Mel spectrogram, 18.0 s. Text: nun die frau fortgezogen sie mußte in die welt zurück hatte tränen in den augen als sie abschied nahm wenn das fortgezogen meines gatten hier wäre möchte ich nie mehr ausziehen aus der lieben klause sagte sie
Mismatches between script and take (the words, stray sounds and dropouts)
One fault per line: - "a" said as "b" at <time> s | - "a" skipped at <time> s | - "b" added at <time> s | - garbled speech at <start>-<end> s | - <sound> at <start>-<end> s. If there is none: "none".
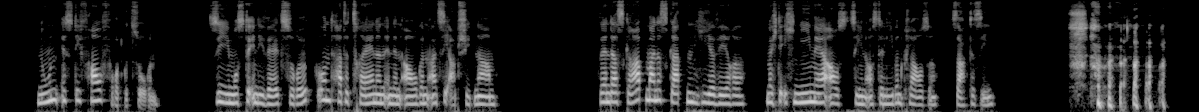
- "ist" added at 0.9 s
- "und" added at 4.8 s
- "fortgezogen" said as "grab" at 9.4 s
- laugh at 16.0-17.6 s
